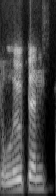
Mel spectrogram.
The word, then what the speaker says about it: Lupin: It says like it's like Lupin on Netflix, but it's pronounced Lupin.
